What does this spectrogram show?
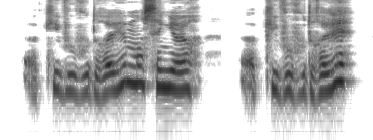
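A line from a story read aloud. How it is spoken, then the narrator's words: Old man stammering. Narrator (French): balbutia le vieillard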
